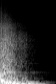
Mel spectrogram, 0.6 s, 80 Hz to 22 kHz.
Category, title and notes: Instrument samples > Percussion
fatsnare dist 2
PDP, beat, Noble-Cooley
